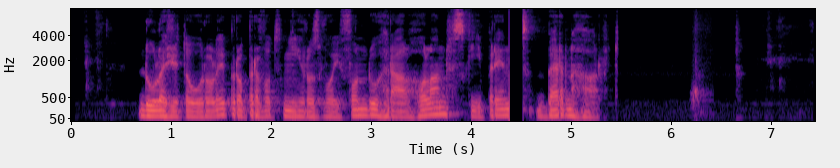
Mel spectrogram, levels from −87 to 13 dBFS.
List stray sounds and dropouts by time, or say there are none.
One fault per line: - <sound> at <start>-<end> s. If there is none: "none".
- dropout at 4.4-4.5 s
- whoosh at 6.2-6.4 s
